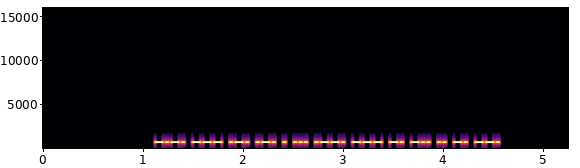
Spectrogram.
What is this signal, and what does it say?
Morse code, heard as a keyed tone, about 44 wpm, 700 Hz. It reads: CORRESPONDING
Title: ING Suffix - Top 100 Words with Base Words 45wpm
